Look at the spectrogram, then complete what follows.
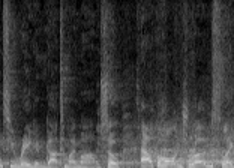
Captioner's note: audience laughing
